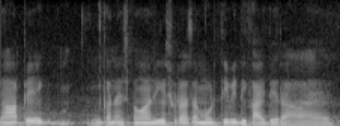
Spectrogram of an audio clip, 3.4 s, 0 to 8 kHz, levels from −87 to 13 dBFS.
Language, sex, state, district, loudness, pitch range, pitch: Hindi, male, Chandigarh, Chandigarh, -18 LUFS, 115-125 Hz, 125 Hz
